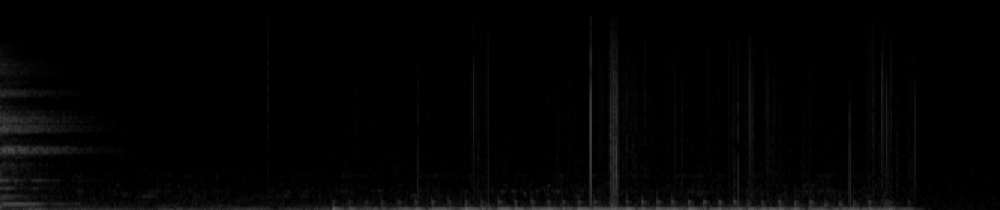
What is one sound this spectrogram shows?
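A record crackles, pops and thumps rhythmically as the stylus rides the groove.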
